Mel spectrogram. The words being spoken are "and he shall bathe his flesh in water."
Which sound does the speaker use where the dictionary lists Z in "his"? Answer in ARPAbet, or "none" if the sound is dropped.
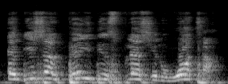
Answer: S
